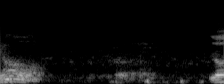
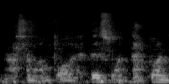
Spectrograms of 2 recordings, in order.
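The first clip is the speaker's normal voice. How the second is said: muttered mock scolding; 2 semitones lower, 7 dB quieter than usual. Old lady scolding to herself at midnight on the train, mock muttered scolding. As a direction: imitate someone scolding quietly to herself.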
